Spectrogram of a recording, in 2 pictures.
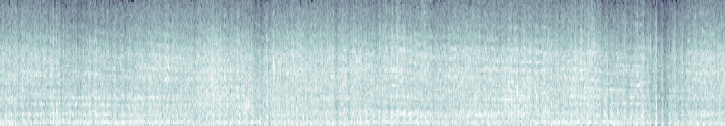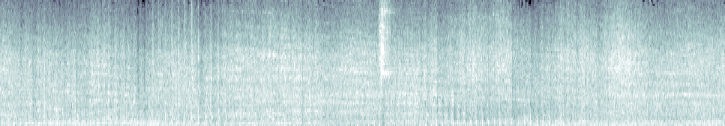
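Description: Railway coaches of a long train rolling past at close range: a steady rumble and clatter of steel wheels on the rails.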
